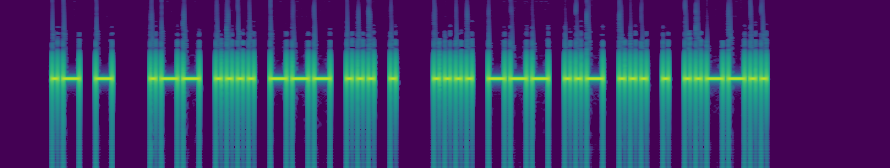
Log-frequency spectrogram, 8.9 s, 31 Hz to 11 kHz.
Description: Morse code, heard as a keyed tone, about 22 wpm, 700 Hz. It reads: AT WHOSE HOUSE?
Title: Sentences from Top 1200 Words 22wpm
